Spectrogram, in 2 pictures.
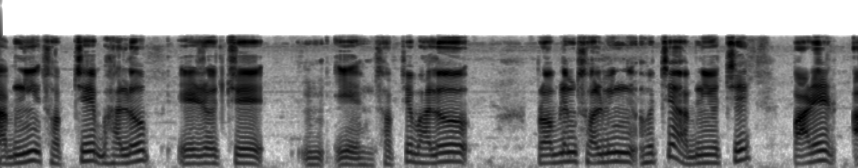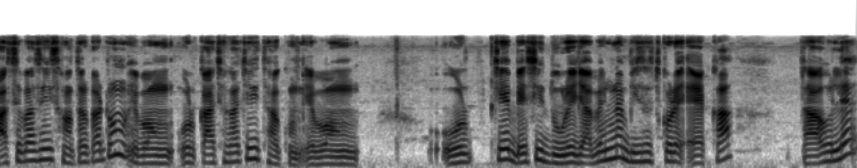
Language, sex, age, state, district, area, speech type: Bengali, male, 30-45, West Bengal, Darjeeling, urban, spontaneous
